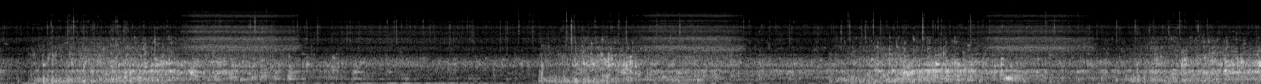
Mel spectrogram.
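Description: Air bubbles from a scuba diver's regulator gurgle and rumble underwater in repeated bursts.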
